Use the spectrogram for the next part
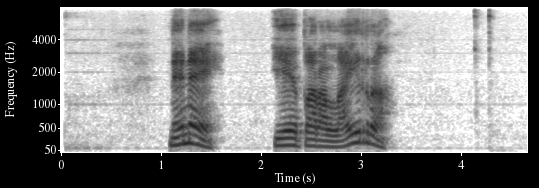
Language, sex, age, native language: Icelandic, male, 50-59, Icelandic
